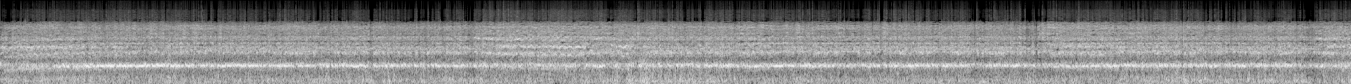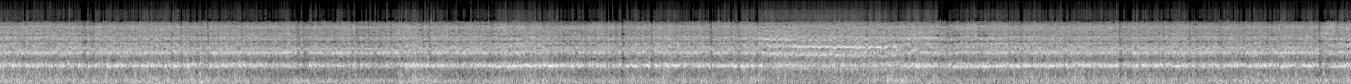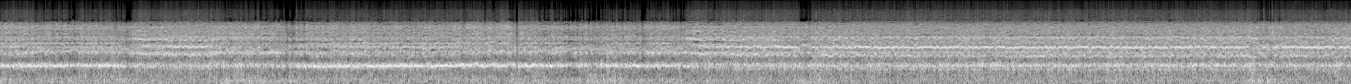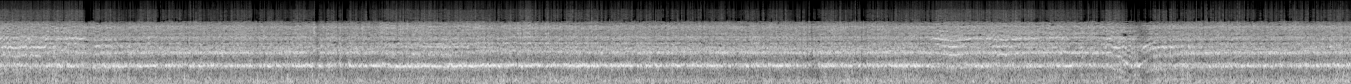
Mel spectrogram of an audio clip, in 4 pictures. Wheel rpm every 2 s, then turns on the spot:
180, 230, 230, 230, 230, 230, 230, 230, 230, 230, 220, 220, 230, 230, 220, 220, 230, 210, 210, 210, 210, 230, 220, 240, 230, 210, 210.
none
